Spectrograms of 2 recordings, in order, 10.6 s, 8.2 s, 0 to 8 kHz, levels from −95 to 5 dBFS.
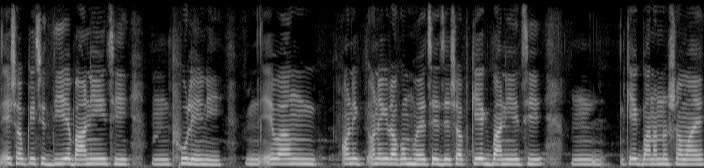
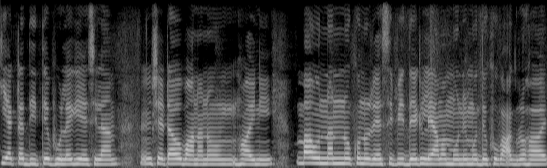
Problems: none marked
